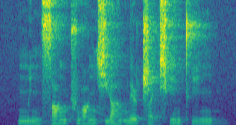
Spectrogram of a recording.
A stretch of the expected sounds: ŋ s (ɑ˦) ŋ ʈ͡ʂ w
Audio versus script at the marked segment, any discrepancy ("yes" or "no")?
no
